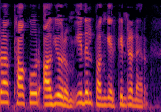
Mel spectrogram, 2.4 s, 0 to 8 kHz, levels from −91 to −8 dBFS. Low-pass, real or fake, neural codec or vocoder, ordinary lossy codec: 7.2 kHz; real; none; none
